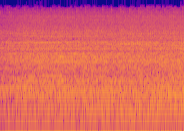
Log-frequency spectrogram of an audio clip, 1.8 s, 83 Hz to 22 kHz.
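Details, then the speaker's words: 2019 Hyundai Sonata SE started cold on old oil before an engine flush and Amsoil 5W-30 change: a busy, hissy top-end clatter over the idle hum; owner suspects noisy cam phasers. "i know the toyota's had that problem too very noisy cam phasers"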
